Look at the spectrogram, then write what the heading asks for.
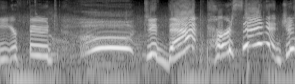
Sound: gasping

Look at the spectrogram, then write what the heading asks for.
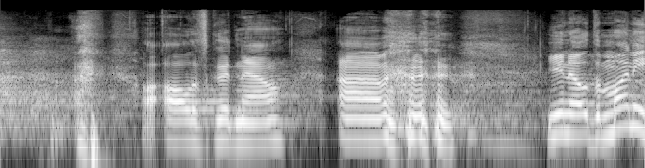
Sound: laughter; laughing

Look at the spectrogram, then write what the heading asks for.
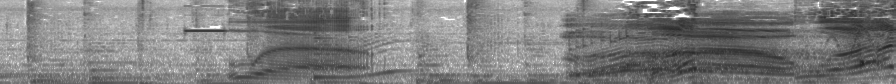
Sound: groans

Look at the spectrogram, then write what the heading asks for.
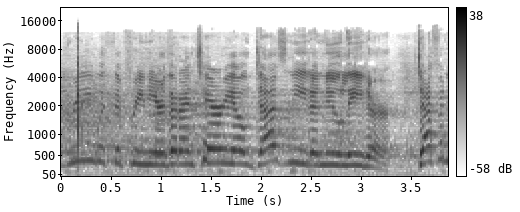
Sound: applause

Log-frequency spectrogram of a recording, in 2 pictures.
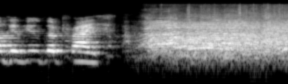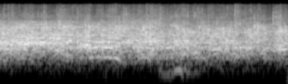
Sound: audience laughing

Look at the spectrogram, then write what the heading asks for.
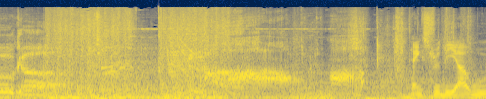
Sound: laughs

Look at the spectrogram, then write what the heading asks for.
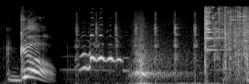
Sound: loon call

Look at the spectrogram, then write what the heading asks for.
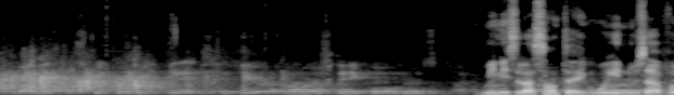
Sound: applause

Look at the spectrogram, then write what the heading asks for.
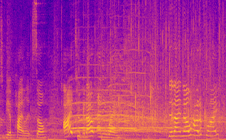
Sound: crowd cheering

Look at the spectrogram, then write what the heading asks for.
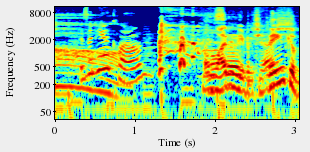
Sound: laughs

